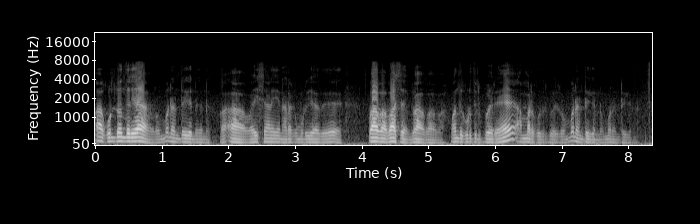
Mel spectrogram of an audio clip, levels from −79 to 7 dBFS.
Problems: none marked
